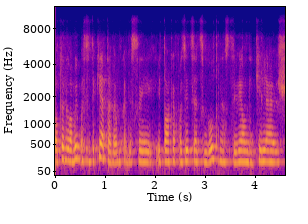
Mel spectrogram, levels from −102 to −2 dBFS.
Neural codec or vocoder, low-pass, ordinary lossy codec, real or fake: codec, 16 kHz, 4.8 kbps, FACodec; 7.2 kHz; Opus, 16 kbps; fake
